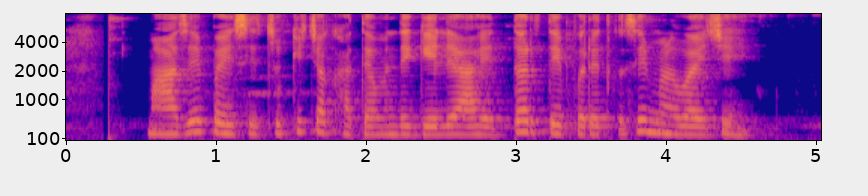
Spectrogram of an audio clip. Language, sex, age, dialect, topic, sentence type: Marathi, female, 25-30, Standard Marathi, banking, question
